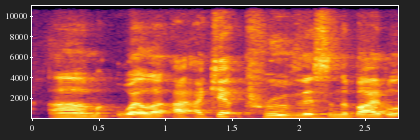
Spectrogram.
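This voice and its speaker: Audible room echo surrounds a man speaking at a medium pitch with ordinary pitch variation. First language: English (speaking French). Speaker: guest preacher. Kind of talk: sermon. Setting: church.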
